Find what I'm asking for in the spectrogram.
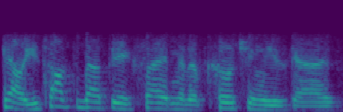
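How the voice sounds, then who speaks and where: A man's voice: fairly high pitch, lively intonation, fast talker. A man working as a reporter, putting a prepared question on a telephone press conference. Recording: tinny phone line conference call.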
